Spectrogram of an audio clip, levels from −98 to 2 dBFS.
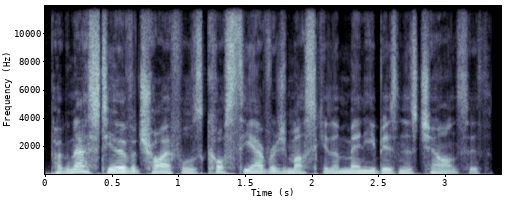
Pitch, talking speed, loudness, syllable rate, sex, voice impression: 140 Hz, 175 wpm, -17 LUFS, 7.3 syllables/s, male, masculine, very adult-like, slightly muffled, fluent, cool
